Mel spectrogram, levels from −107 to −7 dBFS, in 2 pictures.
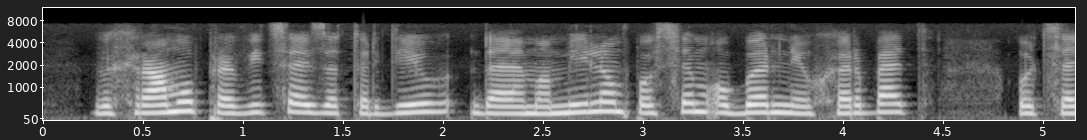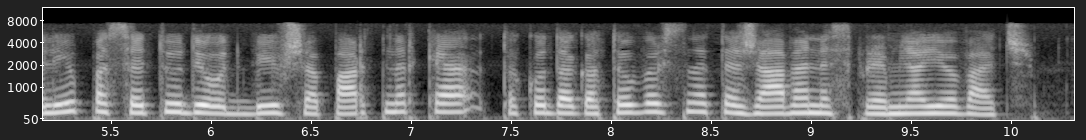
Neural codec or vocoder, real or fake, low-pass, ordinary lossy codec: none; real; 7.2 kHz; AAC, 48 kbps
